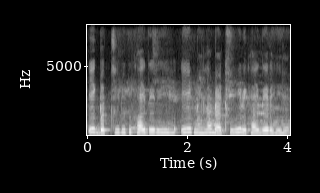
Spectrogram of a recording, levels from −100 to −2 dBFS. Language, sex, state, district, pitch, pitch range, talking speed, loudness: Hindi, female, Maharashtra, Mumbai Suburban, 225 Hz, 215-235 Hz, 220 wpm, -16 LUFS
